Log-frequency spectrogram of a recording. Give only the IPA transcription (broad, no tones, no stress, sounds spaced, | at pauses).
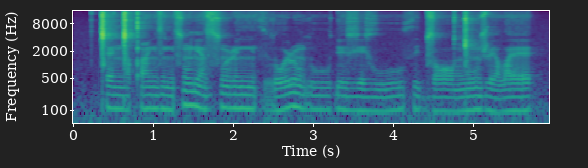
ǀʰ ɛ ŋ͡ǀ ɪ qʼ ĩː z ĩ s ũ lʲ ã z s ũ ɭ ĩː θ r o ɭ ũ r uː ɗ ɪ ɣ e ɣ uː θ i b z ɔː ŋ͡ǀ ũ z ɭ e lˠ ɛ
